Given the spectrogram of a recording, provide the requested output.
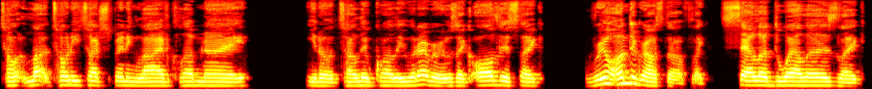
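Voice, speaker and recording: A man in his forties with a thick Brooklyn accent, telling stories in a casual, animated, slangy way as an interview guest. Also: on the high side, moderate pace. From Brooklyn, New York. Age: 40s. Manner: animated street-style storytelling, slangy. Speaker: guest rapper.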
